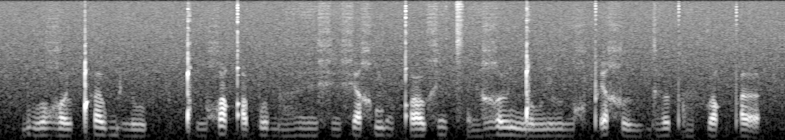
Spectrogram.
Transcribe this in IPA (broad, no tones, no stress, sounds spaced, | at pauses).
ɓ u ʁ ʊ l ǃʰ ɐ u̯ b e̤ u̯ | ǃʰ ṳ χ u qʼ ʊ p ʊ b a̤ ɦ ɛ̤ x ɛ̤ x ɛ χ m ṳ qʼ u x ɛ̤ t͡sʼ ɛ̤ ʁ ɯ ŋ͡ǃ u i̯ l ṳ χ pʼ e χ l ṳ ɡ a̤ l pʼ a̤ x u q pʼ ɐ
